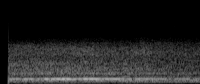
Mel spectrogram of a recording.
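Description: A steady mechanical hum with a low steady tone, easing off slightly near the end.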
